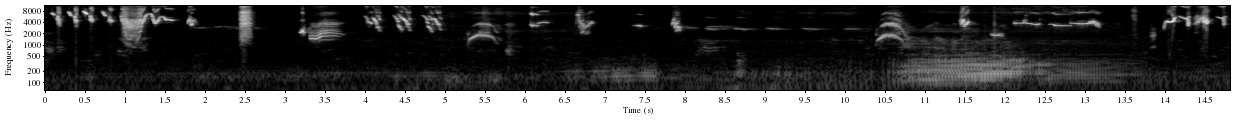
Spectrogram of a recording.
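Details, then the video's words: Oriental magpie-robin singing, a recording used as tutor song and to prompt competition birds: varied chips, warbles, downslurred whistles and a long thin level tone, with a low moaning background sound partway through. "SUARA KACER INI COCOK UNTUK MASTERAN DAN PANCINGAN KACER LOMBA AGAR MAU BUKA PARUH"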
